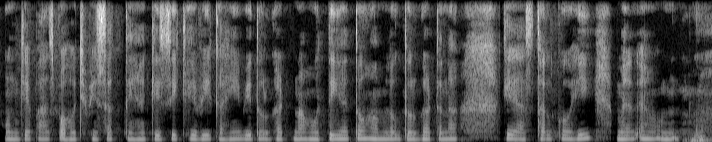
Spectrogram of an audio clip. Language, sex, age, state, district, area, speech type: Hindi, female, 30-45, Uttar Pradesh, Pratapgarh, rural, spontaneous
